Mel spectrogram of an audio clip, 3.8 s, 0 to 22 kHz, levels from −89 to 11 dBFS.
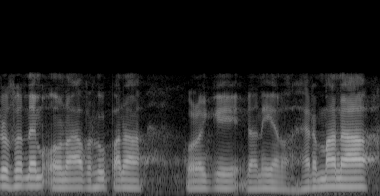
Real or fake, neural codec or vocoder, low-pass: fake; codec, 16 kHz, 2 kbps, FunCodec, trained on LibriTTS, 25 frames a second; 5.4 kHz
